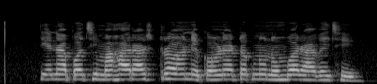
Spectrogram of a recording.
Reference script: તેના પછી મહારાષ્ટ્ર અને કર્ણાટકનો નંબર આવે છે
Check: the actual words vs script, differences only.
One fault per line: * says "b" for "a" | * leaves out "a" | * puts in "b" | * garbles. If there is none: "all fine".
all fine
